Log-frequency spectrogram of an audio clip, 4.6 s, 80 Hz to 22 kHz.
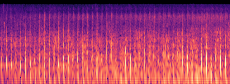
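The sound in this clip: The race organisation's helicopter films the start of the 1992 Vendée Globe solo round-the-world sailing race, its rotor beating in a fast, steady, rhythmic thump that grows slightly louder toward the end.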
